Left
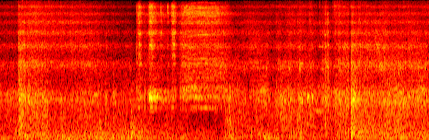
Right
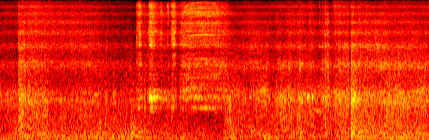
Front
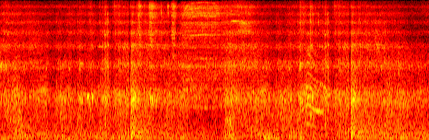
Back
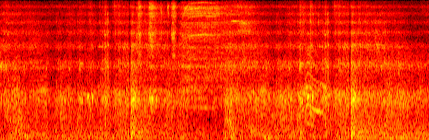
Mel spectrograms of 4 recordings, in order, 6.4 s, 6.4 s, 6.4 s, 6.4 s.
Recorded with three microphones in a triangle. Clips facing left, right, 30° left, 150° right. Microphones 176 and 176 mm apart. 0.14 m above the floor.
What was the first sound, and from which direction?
A camera shutter, 150° right.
